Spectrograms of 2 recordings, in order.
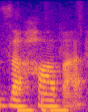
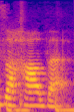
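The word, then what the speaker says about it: Zehava: with that is the name zahava spelt z-e-h-a-v-a zahava and this one is a hebrew originated name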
